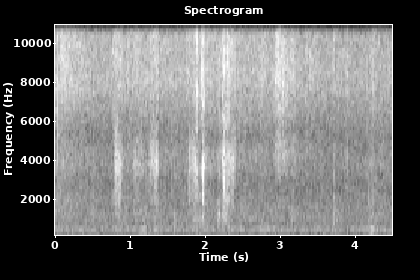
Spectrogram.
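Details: A softer, more distant hum of honey bees comes from a hive during a honey harvest. Light tapping and rustling sounds are scattered over the low, steady drone.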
